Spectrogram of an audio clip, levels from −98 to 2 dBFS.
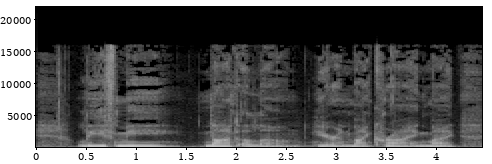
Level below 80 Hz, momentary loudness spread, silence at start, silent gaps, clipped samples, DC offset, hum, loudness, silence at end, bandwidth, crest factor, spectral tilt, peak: -42 dBFS; 12 LU; 0 s; none; under 0.1%; under 0.1%; none; -29 LUFS; 0 s; 16.5 kHz; 14 dB; -7 dB/octave; -14 dBFS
